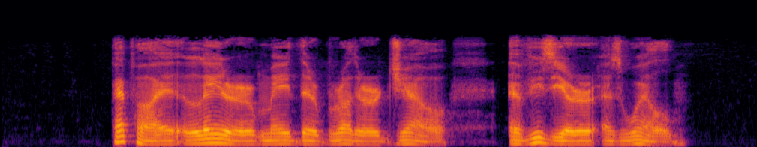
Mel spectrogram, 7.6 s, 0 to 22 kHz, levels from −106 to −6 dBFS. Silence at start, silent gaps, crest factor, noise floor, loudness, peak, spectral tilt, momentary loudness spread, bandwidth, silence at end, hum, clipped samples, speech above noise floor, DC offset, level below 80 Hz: 1.15 s; none; 20 dB; -86 dBFS; -30 LUFS; -10 dBFS; -5 dB/octave; 9 LU; 8.2 kHz; 0.75 s; none; under 0.1%; 57 dB; under 0.1%; -64 dBFS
